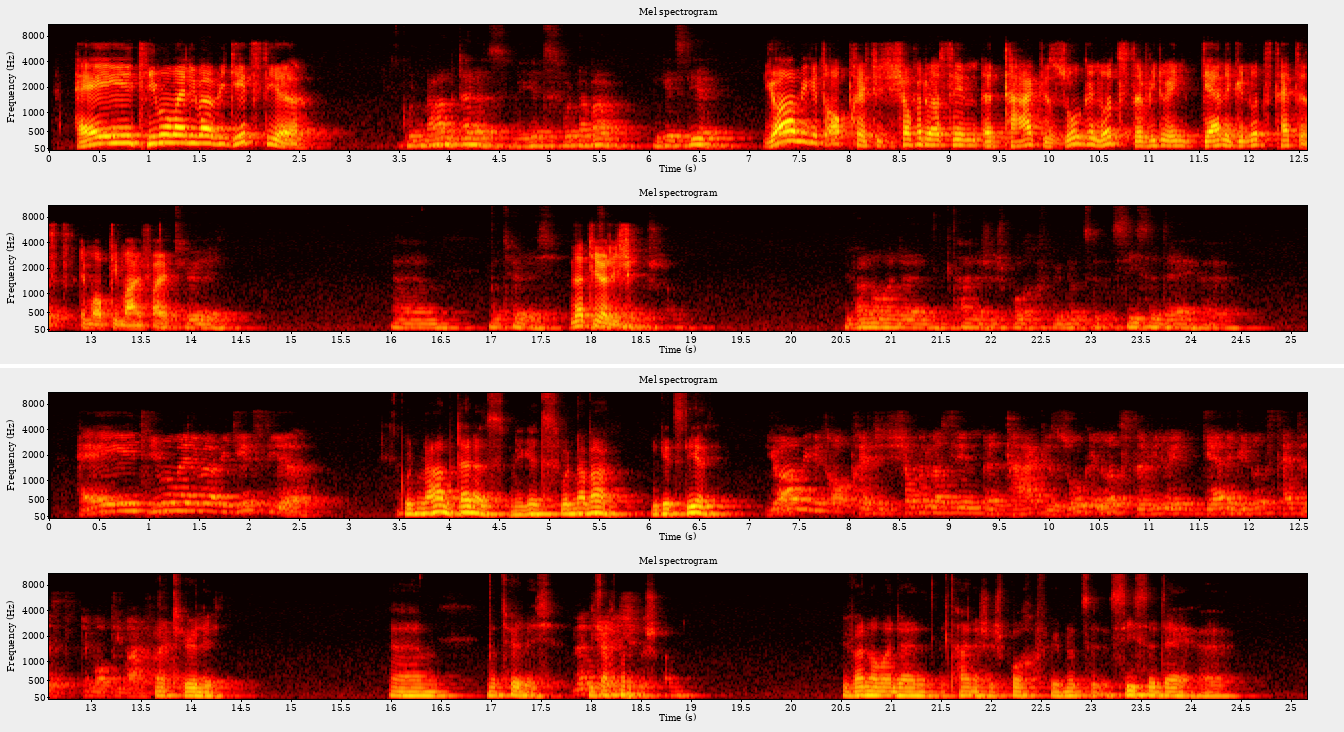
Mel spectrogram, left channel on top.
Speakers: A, on the left (about 85°); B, on the right (about 80°).
A: Hey Timo, mein Lieber, wie geht's dir?
B: Guten Abend, Dennis. Mir geht's wunderbar. Wie geht's dir?
A: Ja, mir geht's auch prächtig. Ich hoffe, du hast den äh, Tag so genutzt, äh, wie du ihn gerne genutzt hättest, im Optimalfall.
B: Natürlich. Ähm, natürlich.
A: Natürlich.
B: Wie sagt man so schon? Wie war nochmal der lateinische Spruch für nutze, seize the day? Äh,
